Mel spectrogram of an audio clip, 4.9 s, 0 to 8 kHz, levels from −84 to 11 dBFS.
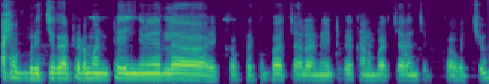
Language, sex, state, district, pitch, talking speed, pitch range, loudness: Telugu, male, Andhra Pradesh, Srikakulam, 135 Hz, 145 wpm, 125-145 Hz, -14 LUFS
